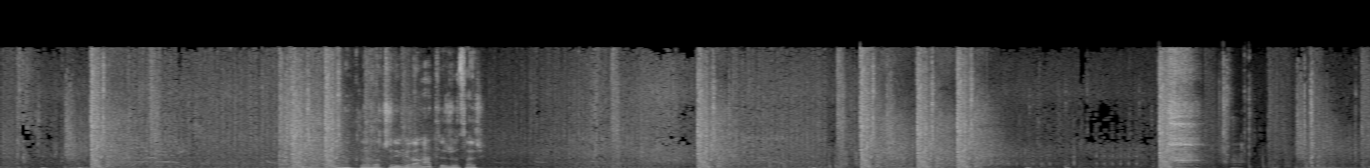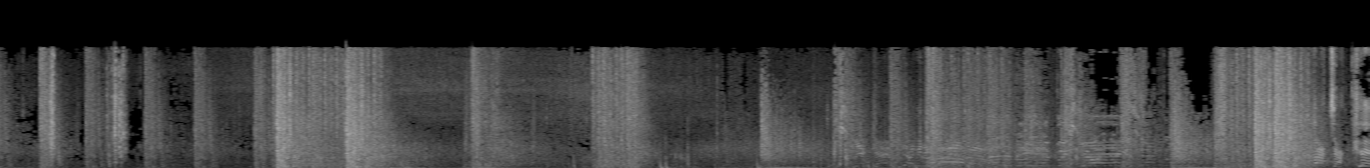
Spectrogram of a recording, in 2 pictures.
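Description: Rifle shots ring out.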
